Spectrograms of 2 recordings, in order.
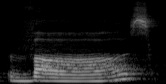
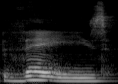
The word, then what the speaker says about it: vase: In England is vase. Nice open vowel. R. In America is vase. They do a diff thong. A. England is a vase. American English, a vase.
